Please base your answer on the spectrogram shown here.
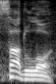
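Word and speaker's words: sadlo: По-словацки сало произносится как «садло» от слова «садиться», то есть то, что садится на мясо.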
